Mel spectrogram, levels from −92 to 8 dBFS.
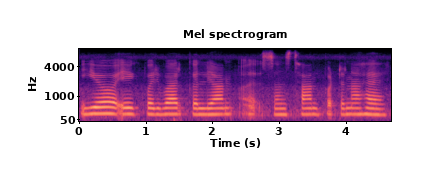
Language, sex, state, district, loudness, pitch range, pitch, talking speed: Hindi, female, Jharkhand, Palamu, -15 LUFS, 210-215 Hz, 215 Hz, 100 wpm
